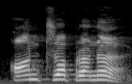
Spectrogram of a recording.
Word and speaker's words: entrepreneur: But this word is pronounced entrepreneur. Yes. Entrepreneur. Not entrepreneur, nor entrepreneur, nor entrepreneur. No. It is entrepreneur.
